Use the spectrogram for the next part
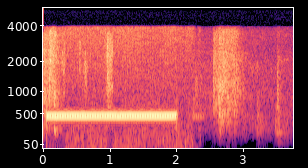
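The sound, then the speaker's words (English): A steady electronic ringback tone purrs over a phone line for about two seconds on an outgoing call to a bookshop in Carytown, then cuts off, leaving quiet line hiss with a few faint, muffled bumps. “All right. Let's see if we can get her. Ringing.”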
